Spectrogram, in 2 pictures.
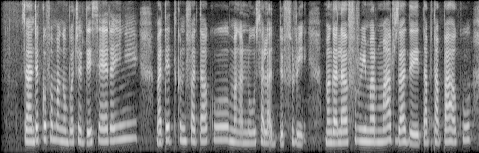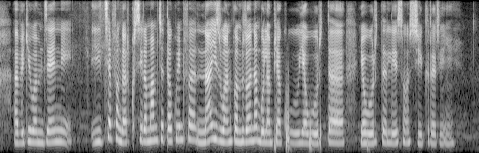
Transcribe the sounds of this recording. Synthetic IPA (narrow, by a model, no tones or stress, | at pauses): z̥aɳɖ͡ʐakːofəmaŋambuaʈ͡ʂəd̪esɛɾaiɲimat̪et̪i̥kʲinifat̪akumaŋanusala̰d̪id̪efrimaŋɡaləfuɾwimaɾumaɾuzad̪et̪apt̪apaɦakuavekʲewamind͡zeni | it͡siafaŋɡaɾiku̥siɾamamit͡ʃat̪akuinifanaizuwanikamizonambulampiakuiauɾit̪əawuɾit̪əlesɑ̃sikiɾaɾeɲi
